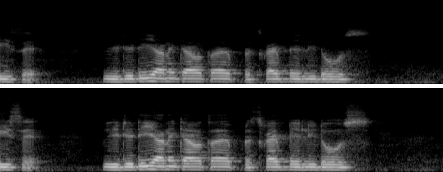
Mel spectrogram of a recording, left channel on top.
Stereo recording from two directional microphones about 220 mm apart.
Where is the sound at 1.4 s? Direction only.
30° right (ahead or behind).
